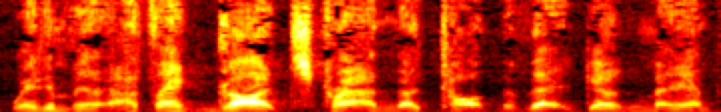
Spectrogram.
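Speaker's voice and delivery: soft aside of someone working it out; lightly voiced quiet pondering; dawning realization. Eli realizing, voiced in story.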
